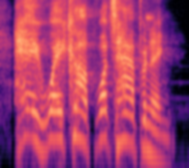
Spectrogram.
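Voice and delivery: carrying stage whisper. Waking a fallen party member in character: loud stage whisper. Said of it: "stage whispering".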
